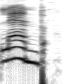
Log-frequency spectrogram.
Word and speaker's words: lamb: 那我们在这个地方一定要特别注意 lamb 的这个单词的发音，虽然它的拼写是 l a m b，但是词尾的 b 其实是不发音的，不要读成的 lamb，应该是 lamb。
